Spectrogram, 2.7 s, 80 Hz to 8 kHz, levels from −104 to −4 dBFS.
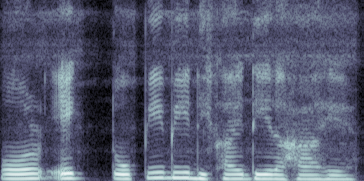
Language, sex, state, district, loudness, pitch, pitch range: Hindi, female, Arunachal Pradesh, Lower Dibang Valley, -19 LUFS, 195 Hz, 190-215 Hz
